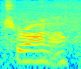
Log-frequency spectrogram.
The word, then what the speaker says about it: Toronto: Why don't people in Toronto pronounce the T at the end of Toronto? You can pronounce it either or, Christian, but I think people prefer Toronto.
